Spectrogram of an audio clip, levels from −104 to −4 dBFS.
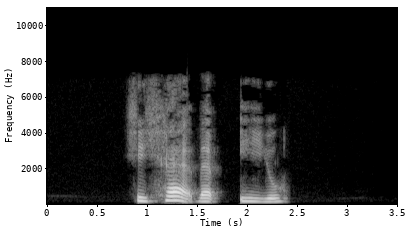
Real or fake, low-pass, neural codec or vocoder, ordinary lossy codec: real; 7.2 kHz; none; AAC, 48 kbps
